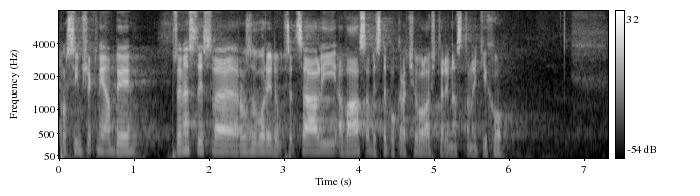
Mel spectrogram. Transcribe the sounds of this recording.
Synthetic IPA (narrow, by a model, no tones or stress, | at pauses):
pɾo̞siːmfʃɛxnɪabɪ | pr̥ɛnɛslɪsvɛːɾo̞zɦo̞vo̞ɾɪdo̞pr̝̥ɛt̪saːliːʔavaːsabɪst̪ɛpo̞kɾat͡ʃovalaʃt̪adɪnast̪anɛcɪxo̞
